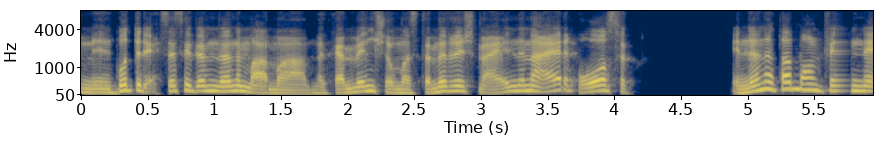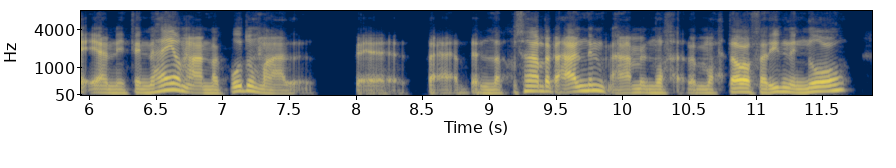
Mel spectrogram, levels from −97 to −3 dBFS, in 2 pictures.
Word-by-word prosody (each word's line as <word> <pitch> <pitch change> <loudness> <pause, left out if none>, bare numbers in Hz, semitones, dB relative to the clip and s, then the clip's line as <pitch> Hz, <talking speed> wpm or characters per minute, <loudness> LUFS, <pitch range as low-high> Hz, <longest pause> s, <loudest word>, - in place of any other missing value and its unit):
من 125 -2 -2
كتر 195 - +2
إحساسي 185 +2 -2
ده 180 - +2
إن 180 -1 +1
أنا 175 +2 +4
ما 165 - +2
ما 105 -2 -2
ما 110 +2 -9
اكملش 135 +8 0
وما 120 -1 -2
استمرش، 175 +9 0
مع - - 0
إن 180 +3 0
أنا 185 -1 +3
عارف 195 +2 +2
وواثق 190 0 +1 0.8
إن 120 +6 +1
أنا 225 +8 +4
طبعًا 220 -3 +3
في 185 +1 -3
الن 180 -1 +2
يعني 115 -9 0
في 125 - -4
النهاية، 185 - +2
مع 130 - +1
المجهود 115 - -3
ومع 110 - -2
ال - - -14 0.3
ف - - -7 0.5
ف - - -4 0.2
بال 110 -1 -6
خصوصًا 180 - -6
إن - - +5
أنا 170 0 +1
باتعلم 180 +4 +1
أعمل 115 +3 -4
مح 120 -2 -4
محتوى 120 +4 +2
فريد 130 +4 -1
من 130 -4 -1
نوعه، 175 +8 +2
160 Hz, 210 wpm, -21 LUFS, 120-185 Hz, 0.8 s, إن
